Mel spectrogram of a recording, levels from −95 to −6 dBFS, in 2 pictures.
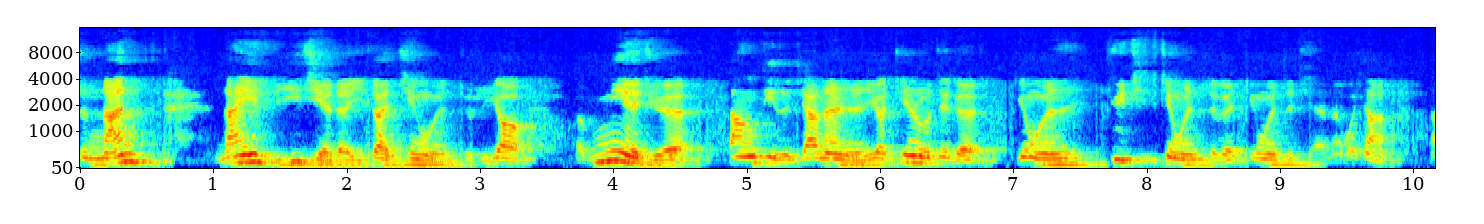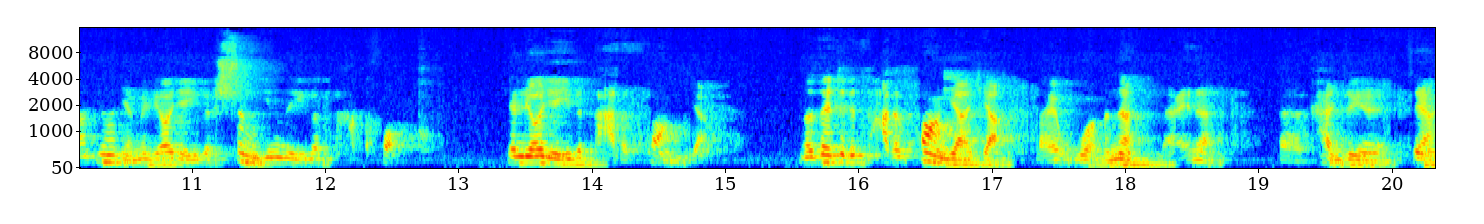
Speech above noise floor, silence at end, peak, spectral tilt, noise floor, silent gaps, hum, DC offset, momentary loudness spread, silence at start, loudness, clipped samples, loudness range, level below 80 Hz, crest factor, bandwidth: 35 dB; 0 s; -8 dBFS; -6 dB/octave; -63 dBFS; none; none; under 0.1%; 17 LU; 0 s; -29 LUFS; under 0.1%; 7 LU; -64 dBFS; 22 dB; 16 kHz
